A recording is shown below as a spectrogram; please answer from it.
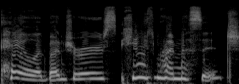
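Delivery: strange, weird voice calling out as from afar. The narrator voices a messenger calling to adventurers across a lake: weird messenger voice. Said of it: "y'all hear a weird voice calling out to you".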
